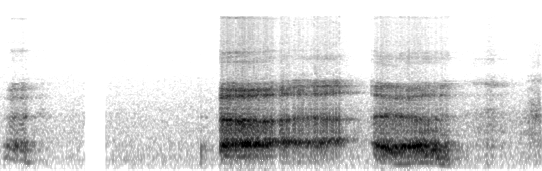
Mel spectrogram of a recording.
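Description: A person's voice making two loud, drawn-out sounds that are not words: the first, about a second long, comes near the middle, and a shorter second one follows just after.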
